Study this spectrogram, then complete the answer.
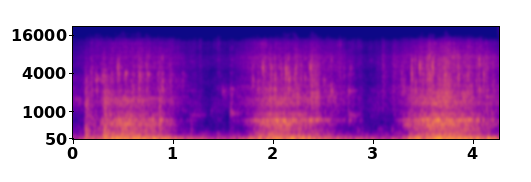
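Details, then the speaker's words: High-mileage BMW R1150GS, rear wheel spun by hand on the stand: rough gritty rumble surging about every second and a half; failed final drive bearing, iron filings seen in the oil earlier, final drive to be replaced. "I mean it sounds terrible hopefully that the mar perer on this is doing it justice"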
